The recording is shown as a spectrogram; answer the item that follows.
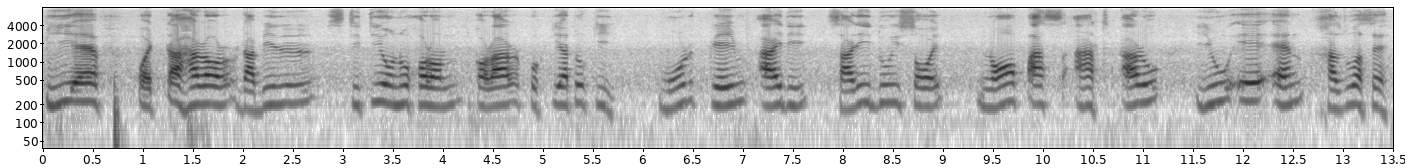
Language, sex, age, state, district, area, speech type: Assamese, male, 30-45, Assam, Jorhat, urban, read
